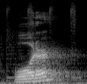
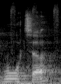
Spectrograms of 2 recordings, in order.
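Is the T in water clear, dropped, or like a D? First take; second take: like a D; clear. First: The T in the middle sounds like a D. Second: The T in the middle is clearly pronounced. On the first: "pronounce the T as a kind of like a D" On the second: "we either pronounce the T, like water, that's how I would say it personally"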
